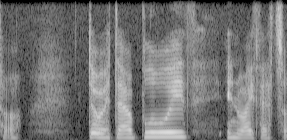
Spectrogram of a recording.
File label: "blwydd", Welsh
